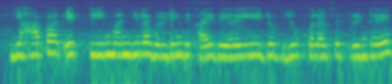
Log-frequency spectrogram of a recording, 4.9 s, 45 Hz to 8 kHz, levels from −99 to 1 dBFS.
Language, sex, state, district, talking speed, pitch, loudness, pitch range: Hindi, female, Bihar, Sitamarhi, 195 wpm, 265 Hz, -16 LUFS, 250-275 Hz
